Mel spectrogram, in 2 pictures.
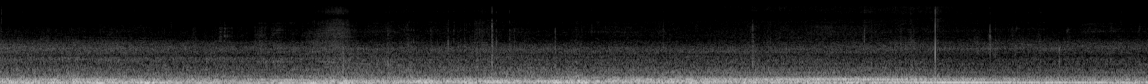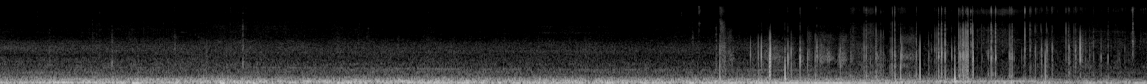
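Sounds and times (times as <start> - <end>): car engine rumble: 0.0 - 22.9.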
